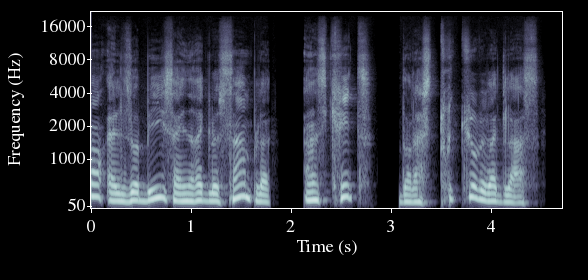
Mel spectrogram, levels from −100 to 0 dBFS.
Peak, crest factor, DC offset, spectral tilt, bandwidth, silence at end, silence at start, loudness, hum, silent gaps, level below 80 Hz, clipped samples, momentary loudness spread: -8 dBFS; 14 dB; under 0.1%; -6 dB/octave; 16.5 kHz; 0.25 s; 0 s; -22 LUFS; none; 1.88-2.13 s, 2.87-3.08 s; -70 dBFS; under 0.1%; 10 LU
